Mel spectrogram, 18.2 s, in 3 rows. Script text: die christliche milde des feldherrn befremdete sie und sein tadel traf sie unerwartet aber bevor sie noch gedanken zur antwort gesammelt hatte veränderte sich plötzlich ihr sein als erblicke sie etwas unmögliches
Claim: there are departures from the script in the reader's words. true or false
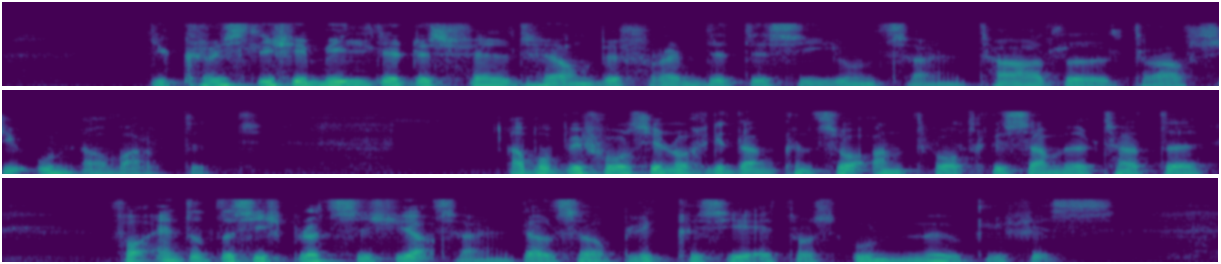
false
